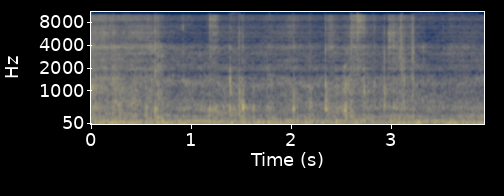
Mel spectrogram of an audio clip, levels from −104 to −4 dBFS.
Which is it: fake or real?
fake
